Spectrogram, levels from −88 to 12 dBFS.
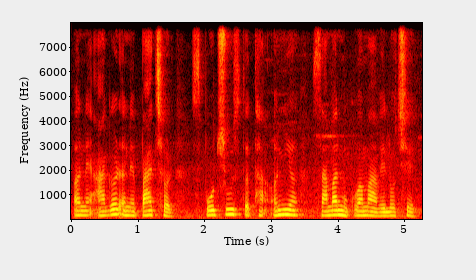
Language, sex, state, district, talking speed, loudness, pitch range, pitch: Gujarati, female, Gujarat, Valsad, 135 wpm, -17 LUFS, 165-185 Hz, 175 Hz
